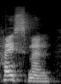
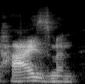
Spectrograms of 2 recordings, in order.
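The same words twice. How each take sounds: First: The middle consonant is an S sound. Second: The middle consonant is a Z sound. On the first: The speaker calls it right. "our family pronounces the name with an S sound" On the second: The speaker calls it wrong. "the often misused sound Z like"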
